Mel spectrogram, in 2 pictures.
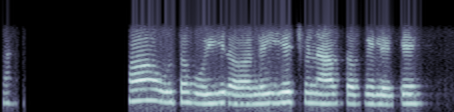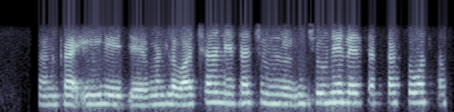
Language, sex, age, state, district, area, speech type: Maithili, female, 18-30, Bihar, Sitamarhi, rural, conversation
